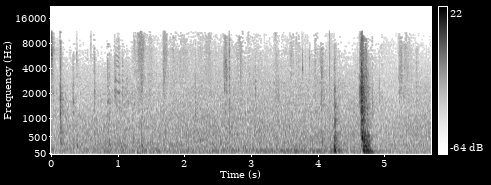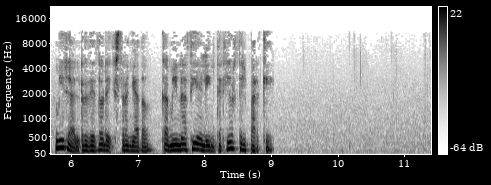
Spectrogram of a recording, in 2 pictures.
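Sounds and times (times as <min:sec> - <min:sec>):
steady low noise: 0:00.0 - 0:11.3
car door shutting: 0:04.2 - 0:04.9
speech: 0:05.8 - 0:09.1.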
